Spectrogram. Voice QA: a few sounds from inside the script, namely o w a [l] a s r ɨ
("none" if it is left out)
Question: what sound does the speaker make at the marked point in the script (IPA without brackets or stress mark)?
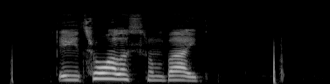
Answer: l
